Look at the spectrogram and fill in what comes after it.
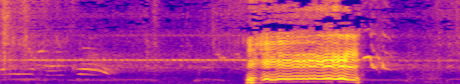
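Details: ['A single loud, quavering goat bleat of under a second breaks through a quiet background carrying faint chirping tones and a steady high whine.']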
